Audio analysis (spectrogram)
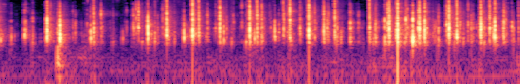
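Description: Long nails tap and click rapidly on the buttons and thumbsticks of a white, hollow, wired plastic game controller held close to the microphone. The result is a dense, irregular stream of sharp, bright plastic clicks with almost no low end and very short decay.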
